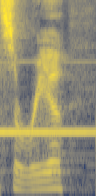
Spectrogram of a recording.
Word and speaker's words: Saria: Oh, cute Ocarina, Saria song, okay. I know people say Saria. That might even be the proper pronunciation, but I always said Saria, like Maria.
